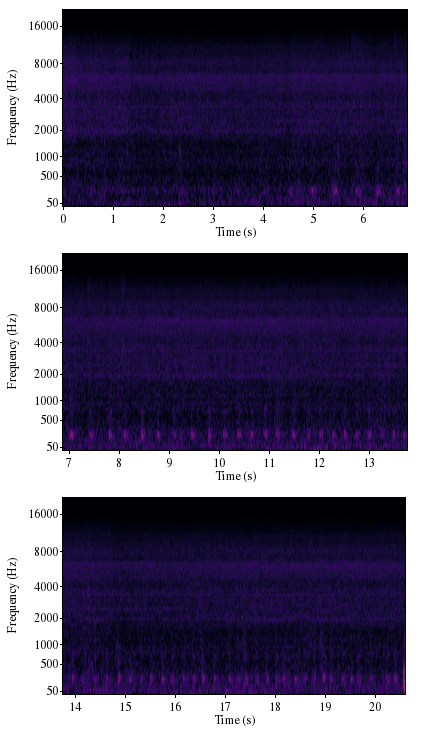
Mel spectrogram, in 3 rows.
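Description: Steam hisses steadily from the opened cylinder cocks of a steam locomotive in Train Sim World 2, a broad continuous wash with a soft rhythmic chuffing pulse beneath it, at moderate level with no voices.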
